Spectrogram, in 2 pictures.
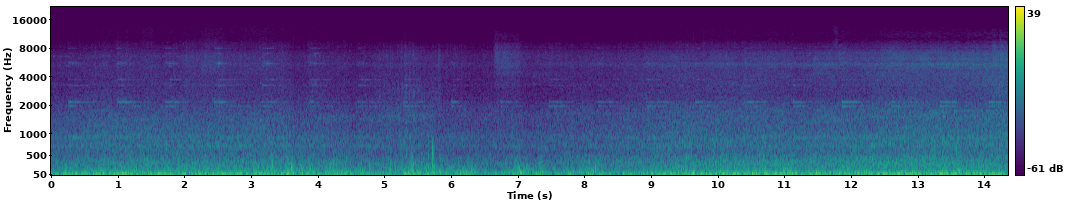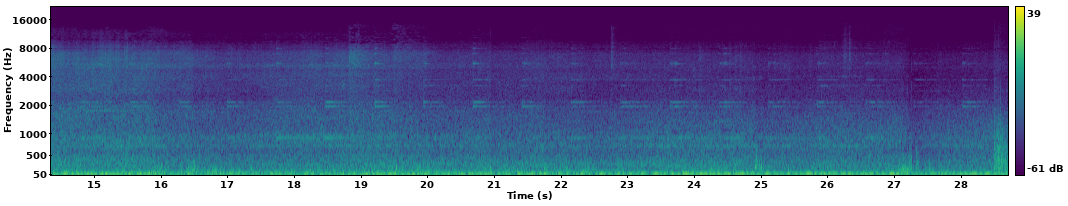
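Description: Freight train of empty intermodal cars rolling past close by: a steady heavy rumble of wheels on rail, with a faint repeating metallic ticking. It grows a little louder midway.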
